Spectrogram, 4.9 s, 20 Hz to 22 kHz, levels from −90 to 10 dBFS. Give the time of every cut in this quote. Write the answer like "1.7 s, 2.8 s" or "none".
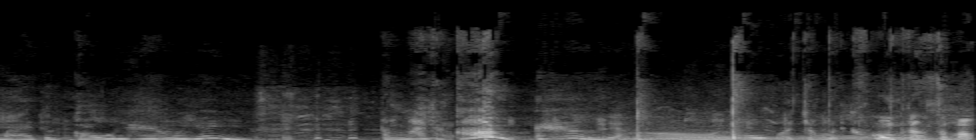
none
